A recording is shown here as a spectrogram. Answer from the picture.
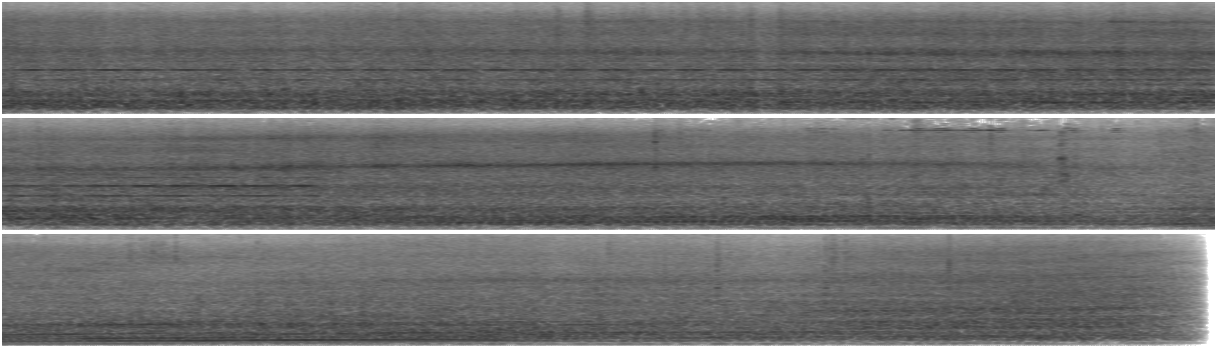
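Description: An XPT passenger train runs through a level crossing while the crossing's electronic bells ring steadily. The bells stop about eleven seconds in, and road vehicles then drive across the tracks.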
